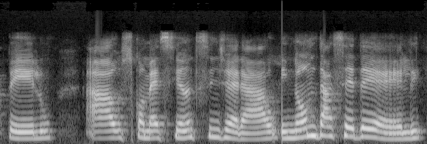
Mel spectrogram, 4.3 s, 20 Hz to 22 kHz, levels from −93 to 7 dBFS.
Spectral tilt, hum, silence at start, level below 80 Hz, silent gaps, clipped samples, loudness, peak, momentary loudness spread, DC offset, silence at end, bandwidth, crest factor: -4 dB/octave; none; 0.1 s; -62 dBFS; none; under 0.1%; -14 LUFS; 0 dBFS; 6 LU; under 0.1%; 0.05 s; 9.2 kHz; 14 dB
